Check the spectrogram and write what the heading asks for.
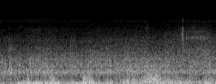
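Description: Longboard wheels rolling over an asphalt path, a steady low rumble, with wind buffeting the microphone.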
